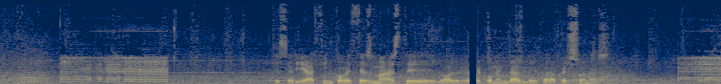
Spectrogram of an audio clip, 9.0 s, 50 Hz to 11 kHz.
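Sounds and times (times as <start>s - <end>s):
low noise: 0.0s - 9.0s
electromagnetic radiation meter buzzing while measuring rooftop antenna radio waves in a park: 0.8s - 2.1s, 8.5s - 9.0s
speech: 3.4s - 7.8s.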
